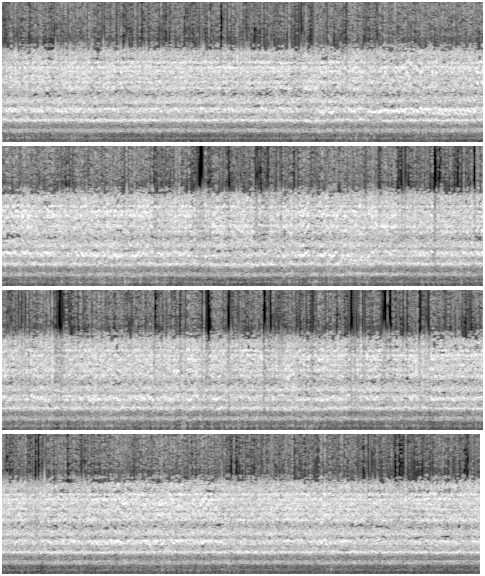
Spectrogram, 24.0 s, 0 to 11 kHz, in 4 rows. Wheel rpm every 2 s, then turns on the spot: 230, 230, 220, 220, 230, 240, 230, 240, 230, 230, 240, 230.
none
